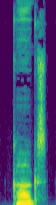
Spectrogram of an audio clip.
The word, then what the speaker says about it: COGS: Cost of goods sold, also known as, and pronounced, COGS, or cost of sales.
